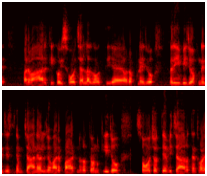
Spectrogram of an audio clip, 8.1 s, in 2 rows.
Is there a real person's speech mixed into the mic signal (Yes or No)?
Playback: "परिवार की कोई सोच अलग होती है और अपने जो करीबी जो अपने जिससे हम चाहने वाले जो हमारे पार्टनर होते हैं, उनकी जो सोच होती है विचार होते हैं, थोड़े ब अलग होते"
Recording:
No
